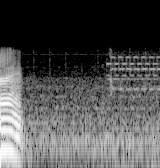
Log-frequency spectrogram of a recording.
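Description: A telephone ringing, a set of steady high electronic tones that begins a little over a second in. At the very start a brief voice sound falls in pitch.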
